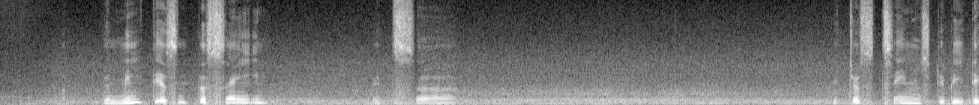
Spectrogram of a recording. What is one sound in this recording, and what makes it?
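An elderly woman speaks calmly, close to a microphone, with pauses.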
